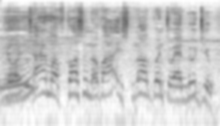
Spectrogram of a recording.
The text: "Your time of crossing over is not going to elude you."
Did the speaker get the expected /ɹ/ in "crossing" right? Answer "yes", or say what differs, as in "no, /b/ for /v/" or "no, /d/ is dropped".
no, /ɹ/ is dropped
